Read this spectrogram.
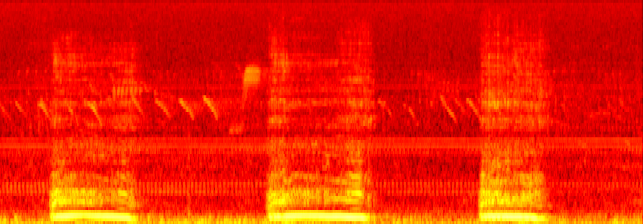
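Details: Two male lions, their territories divided by a fence, with the more mature lion asserting dominance over the younger one. Three deep, drawn-out roars of about a second each come roughly two seconds apart. Faint bird chirps sound in the background.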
